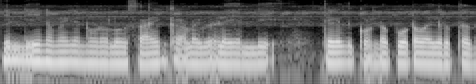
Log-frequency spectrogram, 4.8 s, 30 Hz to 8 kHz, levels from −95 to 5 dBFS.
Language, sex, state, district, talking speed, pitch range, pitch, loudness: Kannada, male, Karnataka, Koppal, 100 wpm, 115-125 Hz, 120 Hz, -14 LUFS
